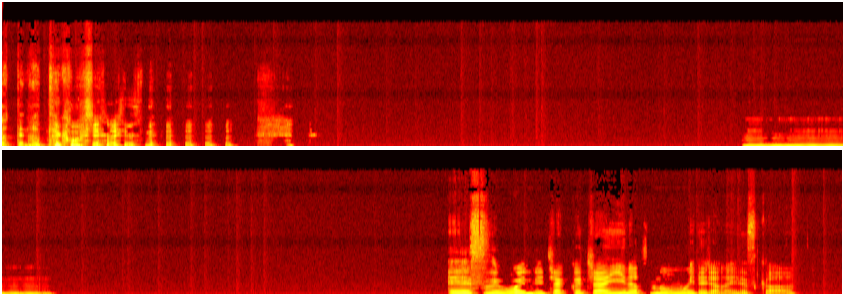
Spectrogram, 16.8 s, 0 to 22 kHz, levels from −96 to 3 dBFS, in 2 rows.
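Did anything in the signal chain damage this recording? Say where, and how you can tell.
No, nothing in the signal chain damaged this audio.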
